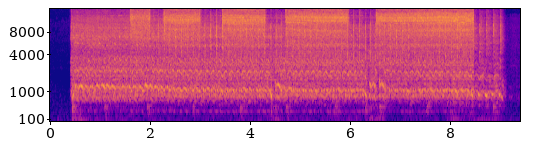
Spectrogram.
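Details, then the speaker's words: Ford 6.0 Powerstroke diesel, non-running, building high-pressure oil, cranked off starter cable with ether: about nine seconds of even, fast cranking with no catch; spins freely but never fires, oil dripping from engine. "Huh. That was quite a bit of ether and she still didn't want to run."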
